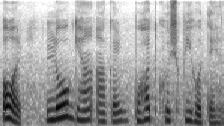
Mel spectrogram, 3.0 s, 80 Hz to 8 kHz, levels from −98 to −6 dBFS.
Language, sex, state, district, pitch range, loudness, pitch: Hindi, female, Haryana, Charkhi Dadri, 195-240 Hz, -20 LUFS, 220 Hz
